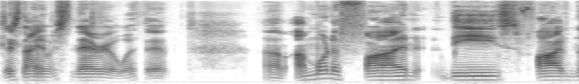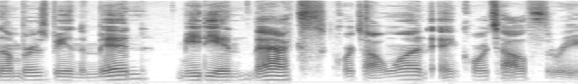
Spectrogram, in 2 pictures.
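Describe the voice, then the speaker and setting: A man's fairly low voice, bright and sharp in tone, with ordinary pitch variation, a moderate pace, and a very clean recording over a silent background. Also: dry, close sound with no echo. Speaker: math teacher. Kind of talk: classroom lesson video. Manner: casual, upbeat.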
